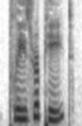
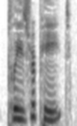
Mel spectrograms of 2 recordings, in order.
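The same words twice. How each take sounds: No difference in how they are said.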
